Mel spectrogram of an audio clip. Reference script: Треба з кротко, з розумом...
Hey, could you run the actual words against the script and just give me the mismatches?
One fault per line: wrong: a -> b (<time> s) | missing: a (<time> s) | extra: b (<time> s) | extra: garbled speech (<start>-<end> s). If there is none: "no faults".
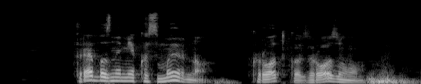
extra: ним якось мирно (1.1 s)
